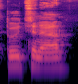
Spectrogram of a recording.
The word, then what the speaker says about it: Butina: butanna butanna I learned that that it's not booty no that's butanna is how you pronounce it so you know she was in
